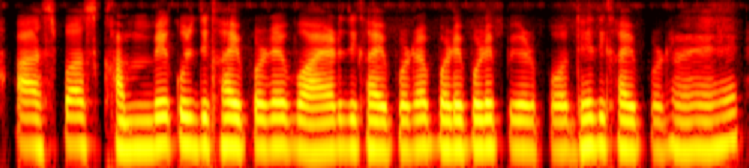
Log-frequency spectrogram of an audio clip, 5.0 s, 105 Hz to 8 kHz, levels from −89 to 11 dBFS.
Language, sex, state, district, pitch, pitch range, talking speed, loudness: Hindi, female, Uttar Pradesh, Lalitpur, 185 Hz, 180-190 Hz, 230 wpm, -16 LUFS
